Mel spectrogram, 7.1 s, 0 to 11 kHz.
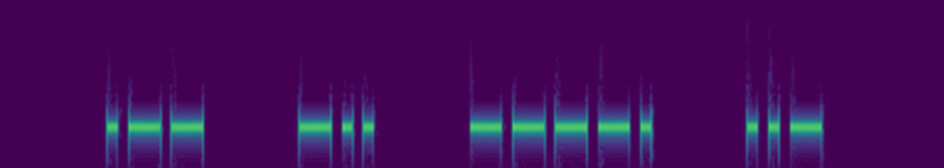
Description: Morse code, heard as a keyed tone, about 15 wpm, spaced as for 9 wpm, 700 Hz. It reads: WD9U
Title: USA Call Signs - 4 Characters - 3x Character Spacing - 15wpm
